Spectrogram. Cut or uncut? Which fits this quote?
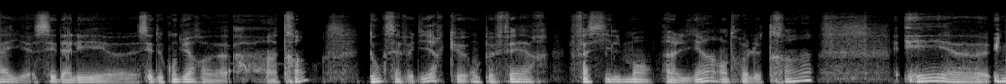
uncut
